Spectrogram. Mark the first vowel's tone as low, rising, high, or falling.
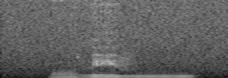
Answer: low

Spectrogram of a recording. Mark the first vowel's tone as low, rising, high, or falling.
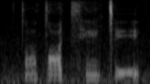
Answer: rising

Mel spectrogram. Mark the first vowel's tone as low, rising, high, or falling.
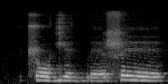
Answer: falling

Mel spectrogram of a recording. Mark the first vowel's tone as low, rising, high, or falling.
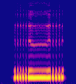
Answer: high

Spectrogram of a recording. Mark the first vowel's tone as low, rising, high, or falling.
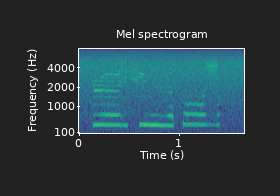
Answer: low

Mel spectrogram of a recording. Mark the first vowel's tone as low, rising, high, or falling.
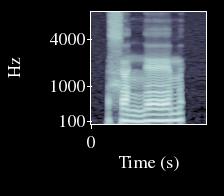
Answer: low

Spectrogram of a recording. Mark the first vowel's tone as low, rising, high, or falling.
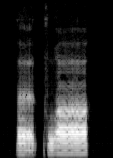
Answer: low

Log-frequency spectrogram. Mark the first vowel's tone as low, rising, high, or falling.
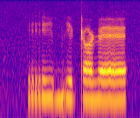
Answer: low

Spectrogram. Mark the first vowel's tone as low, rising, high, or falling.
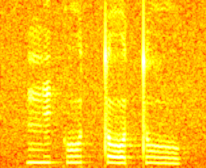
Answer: low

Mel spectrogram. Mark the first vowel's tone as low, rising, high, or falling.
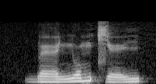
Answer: low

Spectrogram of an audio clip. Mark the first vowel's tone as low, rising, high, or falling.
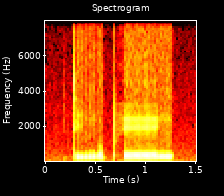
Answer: low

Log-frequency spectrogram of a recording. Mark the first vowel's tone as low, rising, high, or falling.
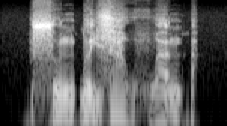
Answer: rising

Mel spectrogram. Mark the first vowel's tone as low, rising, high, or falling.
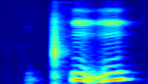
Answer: low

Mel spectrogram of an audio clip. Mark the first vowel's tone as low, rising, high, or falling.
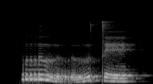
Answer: falling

